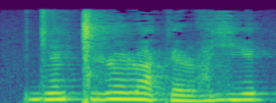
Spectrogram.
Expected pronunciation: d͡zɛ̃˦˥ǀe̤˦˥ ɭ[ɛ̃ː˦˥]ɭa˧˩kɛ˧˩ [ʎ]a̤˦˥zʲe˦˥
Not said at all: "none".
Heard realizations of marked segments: ɛ̃˦˥, ɭ

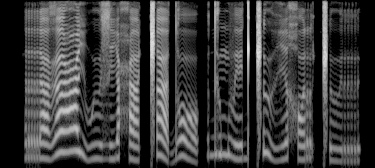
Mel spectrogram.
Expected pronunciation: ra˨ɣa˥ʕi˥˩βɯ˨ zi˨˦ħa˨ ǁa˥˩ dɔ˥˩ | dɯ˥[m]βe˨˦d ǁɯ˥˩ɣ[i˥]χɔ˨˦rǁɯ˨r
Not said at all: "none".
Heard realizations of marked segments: m, i˨˦

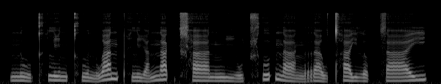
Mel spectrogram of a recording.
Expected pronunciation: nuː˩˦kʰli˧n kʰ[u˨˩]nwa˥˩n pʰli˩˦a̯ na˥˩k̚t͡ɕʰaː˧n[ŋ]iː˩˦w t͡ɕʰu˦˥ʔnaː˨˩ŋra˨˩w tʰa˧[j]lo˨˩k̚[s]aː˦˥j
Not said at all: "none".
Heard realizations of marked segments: u˨˩, ŋ, j, s

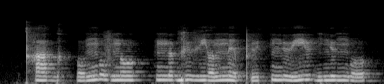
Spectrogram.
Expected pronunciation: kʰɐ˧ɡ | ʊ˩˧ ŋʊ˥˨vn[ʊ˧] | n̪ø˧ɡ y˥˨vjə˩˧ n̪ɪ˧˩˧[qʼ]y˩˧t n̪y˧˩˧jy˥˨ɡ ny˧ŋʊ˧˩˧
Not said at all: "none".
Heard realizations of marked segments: ʊ˧, pʼ

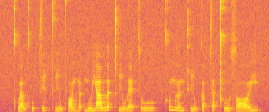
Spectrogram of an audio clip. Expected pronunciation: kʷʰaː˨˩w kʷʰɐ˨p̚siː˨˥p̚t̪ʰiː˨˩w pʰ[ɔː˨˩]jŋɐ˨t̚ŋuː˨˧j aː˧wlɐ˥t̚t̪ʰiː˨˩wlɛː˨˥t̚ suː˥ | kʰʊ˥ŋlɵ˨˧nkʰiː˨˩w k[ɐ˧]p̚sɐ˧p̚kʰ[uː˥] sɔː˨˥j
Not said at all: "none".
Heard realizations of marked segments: ɔː˨˩, ɐ˨˥, uː˨

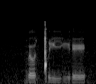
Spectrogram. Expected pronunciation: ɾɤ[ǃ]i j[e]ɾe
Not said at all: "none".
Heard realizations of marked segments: ǃ, i

